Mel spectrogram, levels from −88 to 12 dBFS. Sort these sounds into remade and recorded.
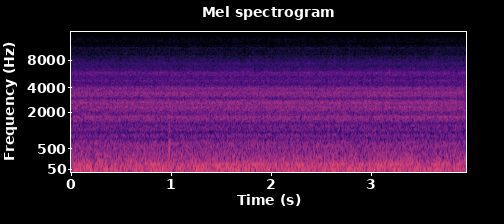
remade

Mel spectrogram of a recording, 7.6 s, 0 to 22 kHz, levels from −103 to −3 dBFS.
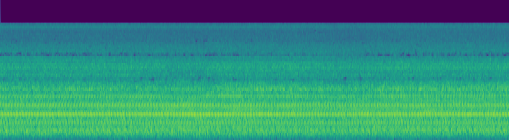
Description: recorded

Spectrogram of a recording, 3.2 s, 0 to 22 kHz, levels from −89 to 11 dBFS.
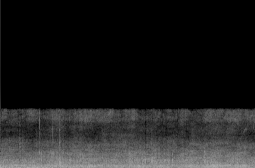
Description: recorded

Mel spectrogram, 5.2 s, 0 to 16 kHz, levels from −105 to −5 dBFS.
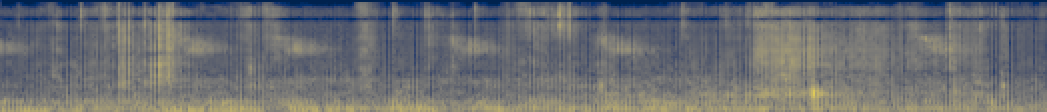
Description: remade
